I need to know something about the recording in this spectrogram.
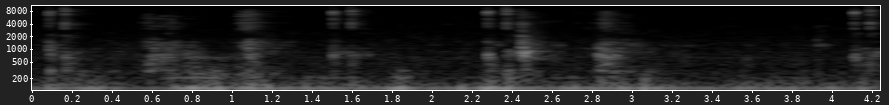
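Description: Several faint computer-mouse clicks at uneven intervals, over a low steady hum.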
